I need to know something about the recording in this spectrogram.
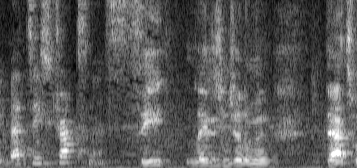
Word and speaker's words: Betsy Struxness: say your name darling you said it correctly Betsy strus see ladies and gentlemen that's what her name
